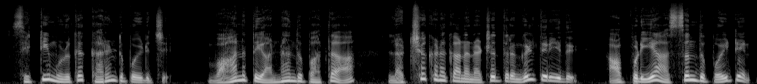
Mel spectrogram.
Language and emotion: Tamil, surprised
